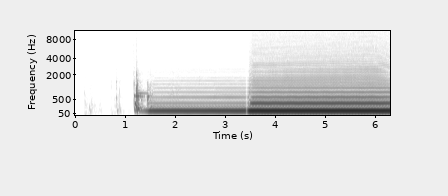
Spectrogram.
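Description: A single low, steady electronic note held without wavering, very loud, starting a little over a second in and turning louder and brighter about halfway through.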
